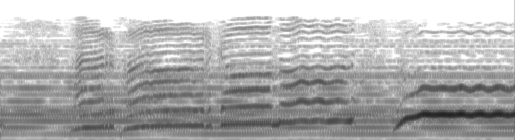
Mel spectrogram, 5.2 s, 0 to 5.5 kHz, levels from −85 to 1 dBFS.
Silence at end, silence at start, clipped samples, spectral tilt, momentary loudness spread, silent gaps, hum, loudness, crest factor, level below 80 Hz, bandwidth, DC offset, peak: 0 s; 0 s; under 0.1%; -10.5 dB/octave; 17 LU; none; none; -22 LUFS; 14 dB; -74 dBFS; 4.1 kHz; 0.1%; -8 dBFS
